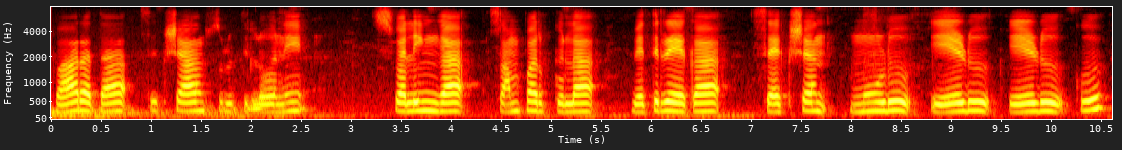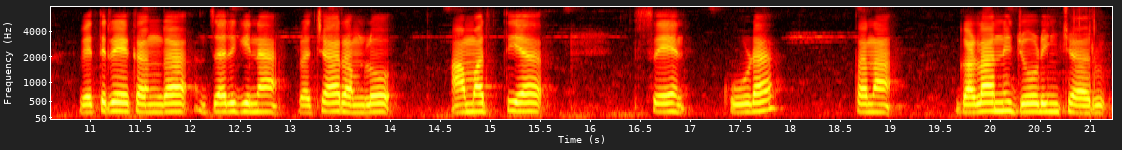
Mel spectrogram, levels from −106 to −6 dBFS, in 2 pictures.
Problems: constant background noise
